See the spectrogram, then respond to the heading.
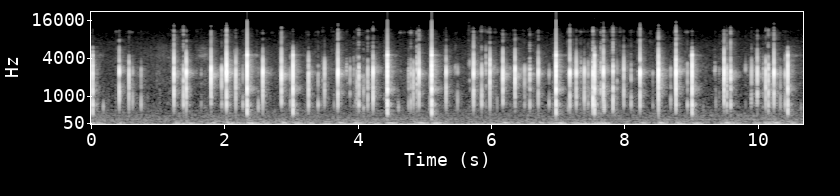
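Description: A purple Xinmeng M71 mechanical keyboard with PBT keycaps is typed on with the fingertips of both hands. A steady stream of sharp, bright clicky keystrokes with very short decay plays over a faint low hum, forming a quick, uneven typing rhythm.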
